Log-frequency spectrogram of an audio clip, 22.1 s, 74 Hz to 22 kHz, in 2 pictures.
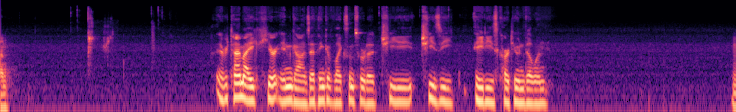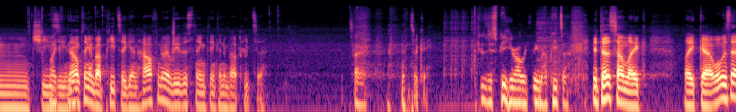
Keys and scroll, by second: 1.2 l, 19.0 u.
